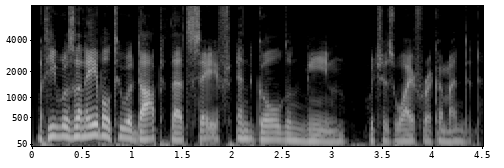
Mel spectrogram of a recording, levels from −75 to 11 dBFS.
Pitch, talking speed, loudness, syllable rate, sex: 110 Hz, 200 wpm, -20 LUFS, 5.5 syllables/s, male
